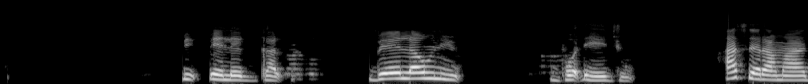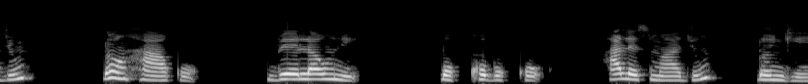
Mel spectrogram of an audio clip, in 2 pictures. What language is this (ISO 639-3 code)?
ful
